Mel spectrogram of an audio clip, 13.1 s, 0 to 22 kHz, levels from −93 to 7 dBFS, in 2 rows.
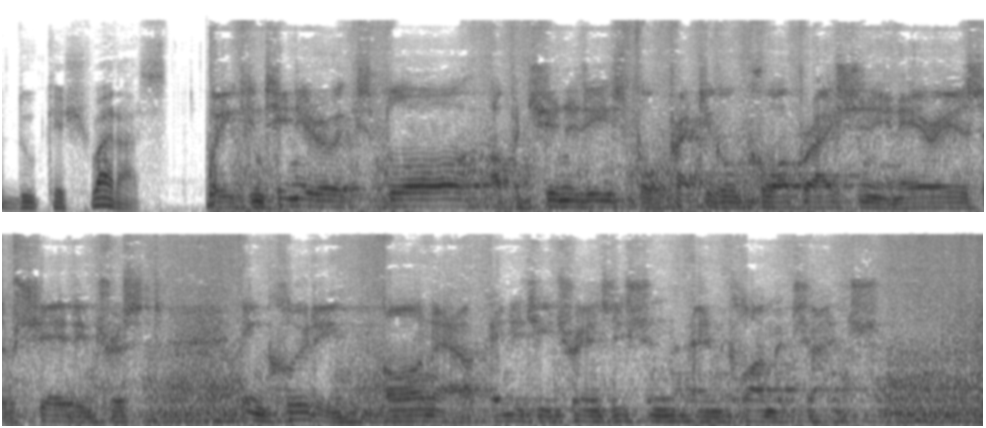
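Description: From 9.67 s to 12.43 s the sound turns hollow and phasey, a clear case of channel delay causing comb filtering. One channel runs late by roughly 10 ms, and the two are then summed to mono. Whatever both channels share cancels at evenly spaced frequencies. The first notch sits near 50 Hz, with further notches repeating up the spectrum. The result is a fixed, hollow coloration that lasts until the fault ends.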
